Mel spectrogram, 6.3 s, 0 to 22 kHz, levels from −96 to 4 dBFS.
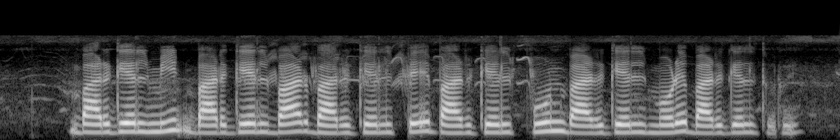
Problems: constant background noise, background conversations at intervals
